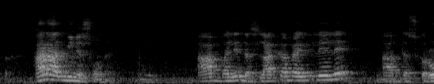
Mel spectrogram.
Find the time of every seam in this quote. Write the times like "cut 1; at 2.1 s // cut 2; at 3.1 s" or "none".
none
